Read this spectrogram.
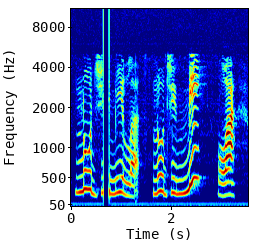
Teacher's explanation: o me é pronunciado com mais ênfase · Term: sílaba tônica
